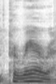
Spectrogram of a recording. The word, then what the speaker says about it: Pereira: it's what isn't it pierre p pereira there we go that's how you say it and then you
